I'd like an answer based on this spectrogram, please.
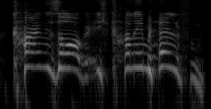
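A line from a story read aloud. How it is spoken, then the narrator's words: Called out. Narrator (German): rief er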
